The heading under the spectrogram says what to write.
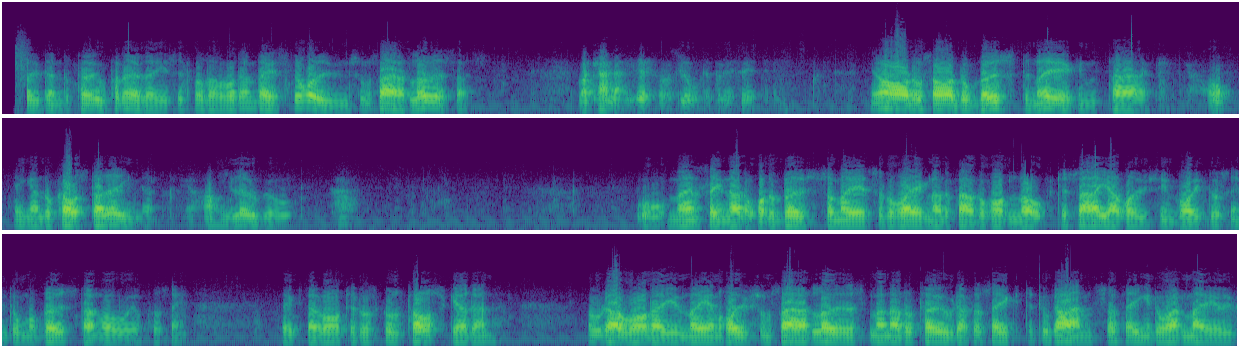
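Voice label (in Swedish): Visseltofta Skåne, Svenska sagor dialekter; Folkminnen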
